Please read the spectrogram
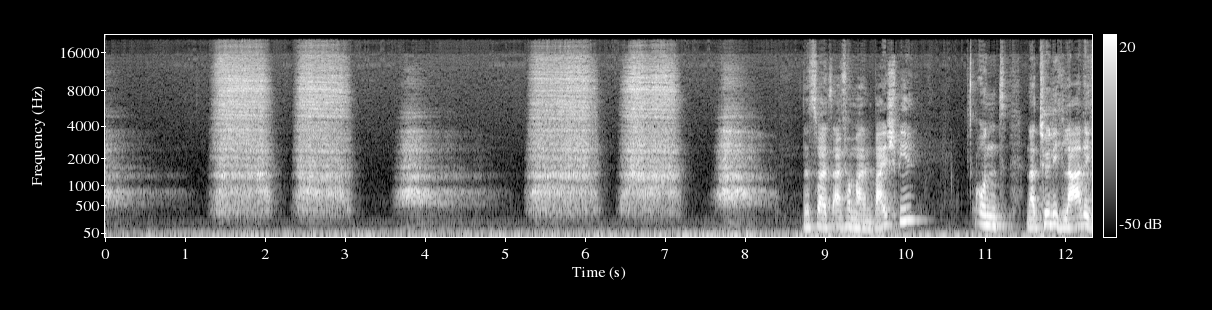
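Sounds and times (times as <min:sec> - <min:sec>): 
deep forceful breathwork breaths into belly and chest, lying down: 0:00.0 - 0:08.7
speech: 0:08.8 - 0:10.2, 0:10.8 - 0:12.3.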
